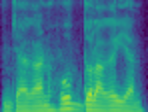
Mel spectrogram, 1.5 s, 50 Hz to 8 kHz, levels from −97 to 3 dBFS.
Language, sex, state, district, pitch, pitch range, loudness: Chakma, male, Tripura, Dhalai, 115 Hz, 110-130 Hz, -18 LUFS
